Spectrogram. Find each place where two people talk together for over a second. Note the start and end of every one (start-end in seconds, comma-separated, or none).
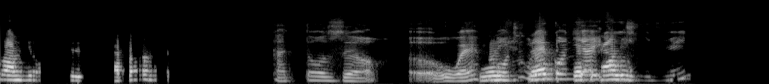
4.8-6.4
